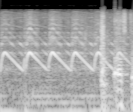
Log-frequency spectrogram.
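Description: Emergency vehicle siren in a fast yelp, each wail jumping up quickly and sliding back down, about three a second. A thump comes just before the end.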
